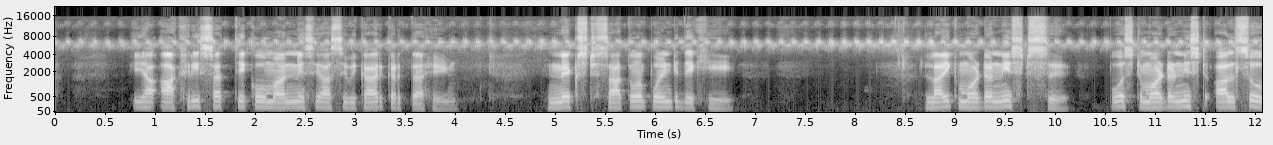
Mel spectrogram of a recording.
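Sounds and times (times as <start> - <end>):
man speaking: 0.8 - 4.0, 4.9 - 6.8, 8.5 - 12.0.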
